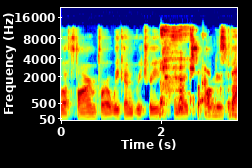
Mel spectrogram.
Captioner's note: laughs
